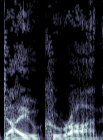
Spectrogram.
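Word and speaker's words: Diaclone: And of course, I mean, you uh we know what Dau Kuran is a reference to. Yes. Uh for the uninitiated that was the that is the uh Japanese pronunciation of Diaone which was one of the series that uh seated transformers.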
